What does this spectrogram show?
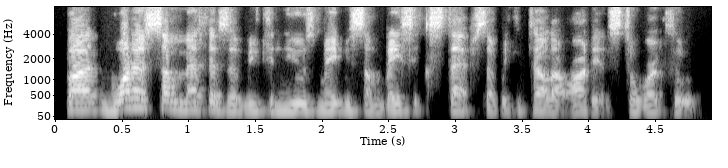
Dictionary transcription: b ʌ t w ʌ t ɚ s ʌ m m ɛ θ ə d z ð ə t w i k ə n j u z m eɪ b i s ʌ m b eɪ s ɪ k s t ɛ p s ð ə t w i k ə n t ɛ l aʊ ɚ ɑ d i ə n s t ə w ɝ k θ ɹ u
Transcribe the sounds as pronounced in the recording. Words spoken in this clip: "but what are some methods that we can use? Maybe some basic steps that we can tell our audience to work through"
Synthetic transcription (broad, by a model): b ʌ t w ʌ t ɚ s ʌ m m ɛ θ ə d z ð ə t w i k ə n j u z m eɪ b i s ʌ m b eɪ s ɪ k s t ɛ p s ð ə t w i k n t ɛ l aʊ ɚ ɑ d i ə n s t ə w ɝ k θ ɹ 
